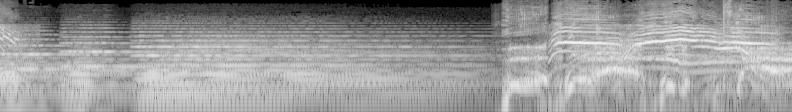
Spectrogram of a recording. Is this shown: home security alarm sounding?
no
